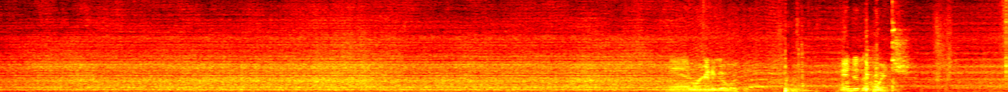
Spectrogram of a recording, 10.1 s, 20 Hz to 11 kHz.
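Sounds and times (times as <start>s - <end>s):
gas torch flame rushing: 0.0s - 10.0s.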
